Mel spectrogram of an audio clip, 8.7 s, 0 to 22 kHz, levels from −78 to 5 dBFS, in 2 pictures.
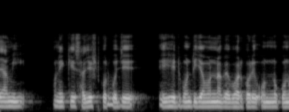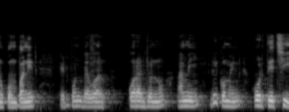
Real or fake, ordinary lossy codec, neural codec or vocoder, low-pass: real; MP3, 64 kbps; none; 7.2 kHz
